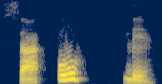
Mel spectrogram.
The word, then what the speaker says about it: saúde: Então, saúde. Olha, vejam bem, qual é a sílaba tônica ali, né? É o U. É saúde.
